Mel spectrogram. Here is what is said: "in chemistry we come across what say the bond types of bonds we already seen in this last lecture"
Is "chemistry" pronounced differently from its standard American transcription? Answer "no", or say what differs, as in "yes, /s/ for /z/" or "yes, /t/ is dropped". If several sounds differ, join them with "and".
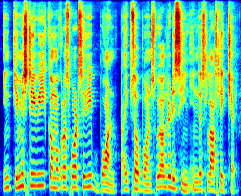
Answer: yes, /ɹ/ is dropped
